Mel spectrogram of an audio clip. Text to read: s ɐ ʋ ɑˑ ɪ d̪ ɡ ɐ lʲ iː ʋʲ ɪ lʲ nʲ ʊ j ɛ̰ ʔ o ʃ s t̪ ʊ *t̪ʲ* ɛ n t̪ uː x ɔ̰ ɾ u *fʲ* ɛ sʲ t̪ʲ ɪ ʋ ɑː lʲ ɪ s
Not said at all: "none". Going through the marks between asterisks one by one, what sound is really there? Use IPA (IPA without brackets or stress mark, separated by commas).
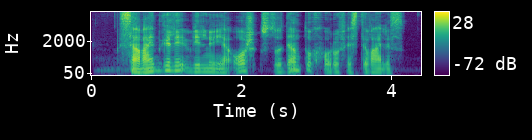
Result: d̪ʲ, fʲ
